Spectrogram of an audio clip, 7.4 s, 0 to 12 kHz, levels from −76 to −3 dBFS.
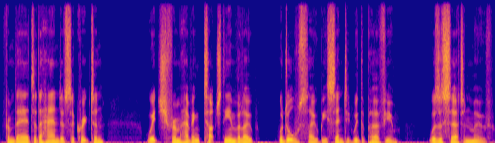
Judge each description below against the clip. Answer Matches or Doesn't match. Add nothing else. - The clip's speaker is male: Matches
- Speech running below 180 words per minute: Doesn't match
